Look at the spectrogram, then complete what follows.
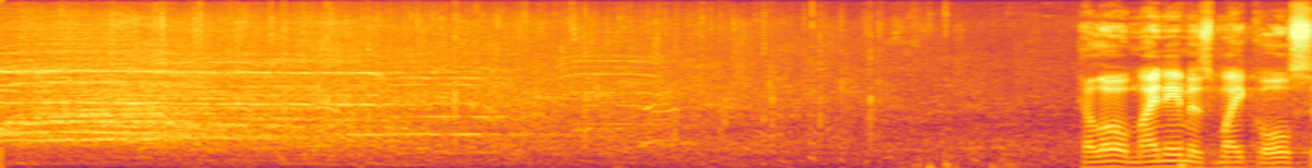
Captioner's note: cheers and applause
